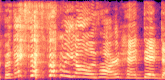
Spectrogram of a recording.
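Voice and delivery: high, loud, drawn out through laughter; laughing tease. Retold or imitated. Card reader passing on spirits' teasing to viewers, laughing. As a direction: crack up while relaying the teasing message.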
